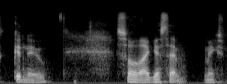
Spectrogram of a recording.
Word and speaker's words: GNU: uh pretty much to a Linux geek he's going to correct you and say it's G new so I guess that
